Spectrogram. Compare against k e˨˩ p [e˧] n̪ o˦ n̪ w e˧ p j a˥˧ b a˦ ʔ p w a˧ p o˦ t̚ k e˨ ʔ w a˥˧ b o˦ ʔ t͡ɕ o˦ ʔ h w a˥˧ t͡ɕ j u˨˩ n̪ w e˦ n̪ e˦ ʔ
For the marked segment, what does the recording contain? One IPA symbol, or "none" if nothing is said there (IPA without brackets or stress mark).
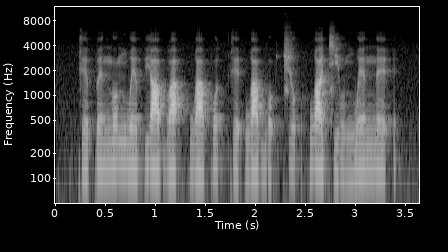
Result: e˧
